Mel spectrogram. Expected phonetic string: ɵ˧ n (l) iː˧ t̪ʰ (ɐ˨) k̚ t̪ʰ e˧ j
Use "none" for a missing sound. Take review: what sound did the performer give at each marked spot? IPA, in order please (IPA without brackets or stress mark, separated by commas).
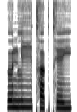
l, ɐ˨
